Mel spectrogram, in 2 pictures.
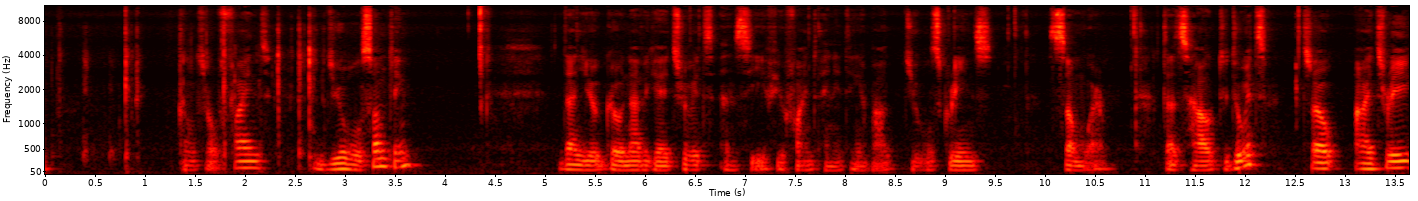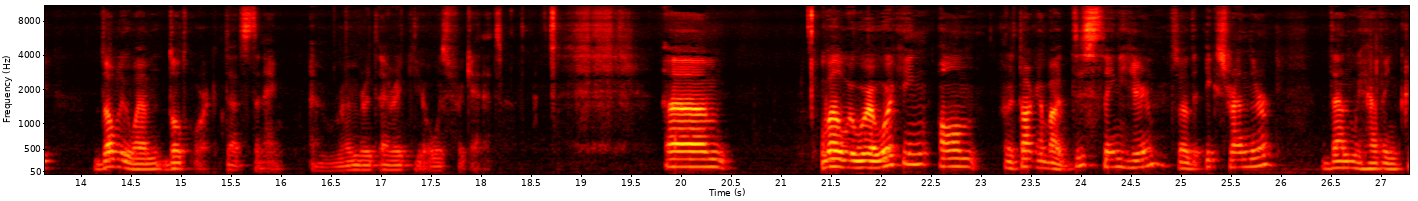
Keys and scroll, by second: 0.8 Escape, 1.8 ctrl+f, 2.1-3.1 typing.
